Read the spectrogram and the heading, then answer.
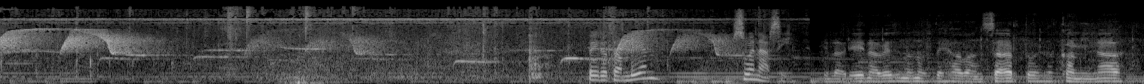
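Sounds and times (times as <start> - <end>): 
Amazon rainforest bird calls: 0.0 - 8.1
steady high insect-like hum: 0.0 - 8.1
speech: 5.9 - 11.4.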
